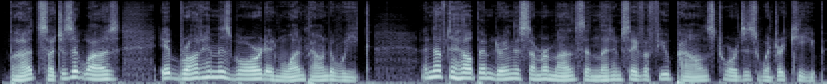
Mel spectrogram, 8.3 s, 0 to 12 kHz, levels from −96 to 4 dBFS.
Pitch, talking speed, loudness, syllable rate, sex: 130 Hz, 240 wpm, -17 LUFS, 5.5 syllables/s, male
